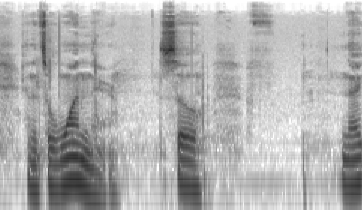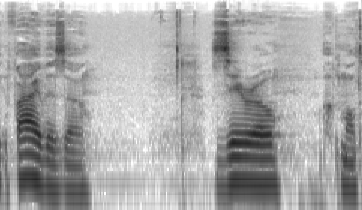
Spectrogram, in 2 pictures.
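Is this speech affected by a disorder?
No.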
